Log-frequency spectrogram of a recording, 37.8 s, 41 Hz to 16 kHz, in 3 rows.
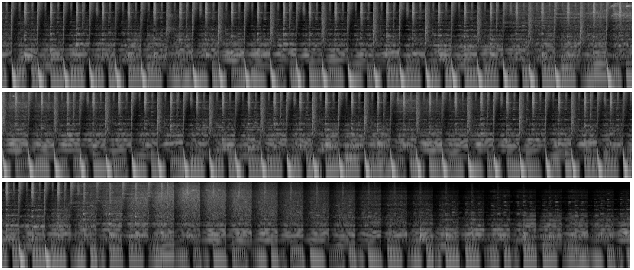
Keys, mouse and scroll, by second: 0.5-3.7 drag, 4.9-5.3 alt+scroll up 1, 5.7 click, 7.8 Delete, 9.4-10.0 drag, 13.9 BackSpace, 14.9-15.3 click, 15.5-18.9 typing, 16.8 click, 17.8 click, 18.7 click, 19.6 click, 21.0 BackSpace, 21.9 click, 23.3 alt+scroll up 1, 24.1-24.7 click, 30.7-31.3 alt+scroll down 1, 32.2 alt+scroll down 1, 32.6 click, 33.7 F7, 34.3 alt+scroll up 1, 34.5 alt+scroll down 1, 34.7 alt+scroll up 1, 35.3 click, 37.5 BackSpace.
